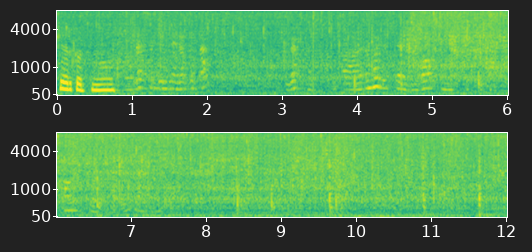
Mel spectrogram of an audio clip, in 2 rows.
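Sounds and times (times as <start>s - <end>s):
meat sizzling in metal pan: 0.0s - 12.0s
spatula scraping and clicking: 8.3s - 12.0s.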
